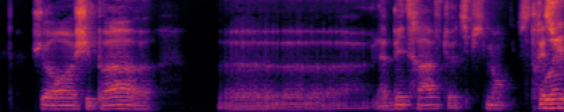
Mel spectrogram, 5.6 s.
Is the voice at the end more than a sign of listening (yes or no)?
yes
